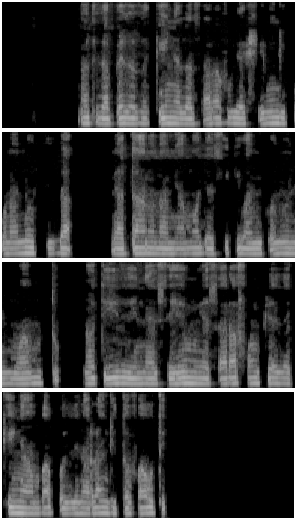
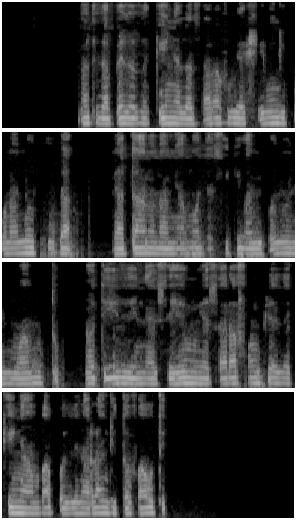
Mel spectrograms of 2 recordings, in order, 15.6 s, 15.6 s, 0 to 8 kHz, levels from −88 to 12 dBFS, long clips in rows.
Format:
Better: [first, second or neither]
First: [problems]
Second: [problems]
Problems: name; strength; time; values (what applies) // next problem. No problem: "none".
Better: first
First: none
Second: noise reduction (neural mask model RNNoise)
